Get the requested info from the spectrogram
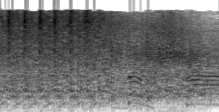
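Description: Loud, dense rushing noise of a logo-intro sound effect, with a short falling pitched sweep about a second and a half in.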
